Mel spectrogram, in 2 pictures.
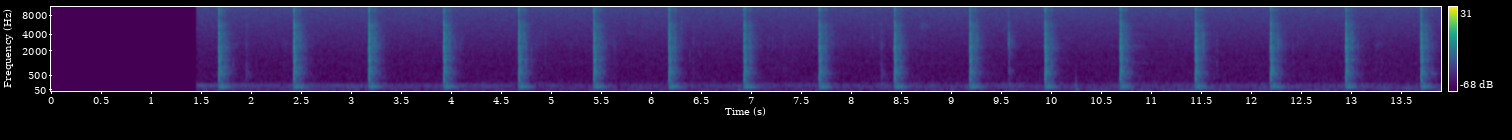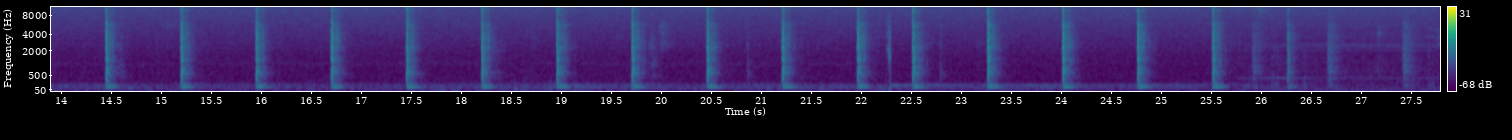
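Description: Steady ticking: a sharp click about every three-quarters of a second, each with a soft low thud under it. It begins after a second and a half of silence.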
